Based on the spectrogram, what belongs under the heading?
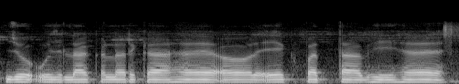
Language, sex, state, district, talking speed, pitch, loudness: Hindi, male, Odisha, Malkangiri, 130 wpm, 110 Hz, -15 LUFS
